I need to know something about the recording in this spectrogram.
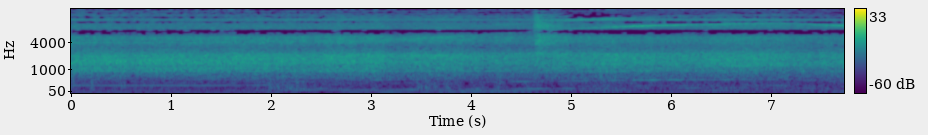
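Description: A train rolls past along the platform, its wheels rumbling.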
